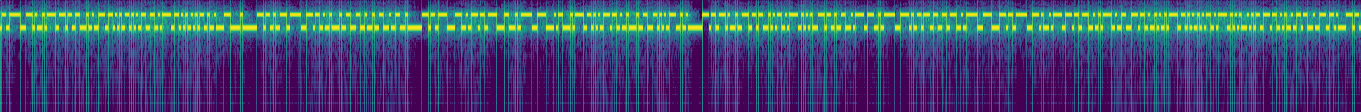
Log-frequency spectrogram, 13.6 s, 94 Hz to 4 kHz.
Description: RTTY, about 45.45 baud. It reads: THE CARRIERS. AT 2022 ON OCTOBER 24, HALSEY WENT INTO THE NEW JERSEYS FLAG
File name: fsk850 / battleshipnj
